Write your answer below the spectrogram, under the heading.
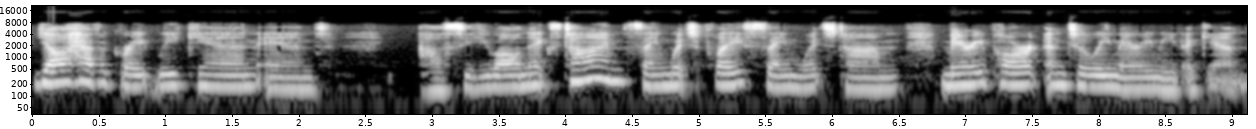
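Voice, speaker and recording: Spoken in a Southern US accent, the words come at a fairly slow pace with ordinary pitch variation. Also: woman, fairly low pitch for a woman. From US South. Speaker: astrologer and tarot reader. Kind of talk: astrology update monologue. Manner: casual with frequent fillers.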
